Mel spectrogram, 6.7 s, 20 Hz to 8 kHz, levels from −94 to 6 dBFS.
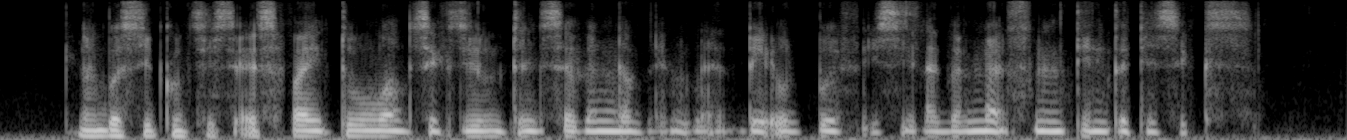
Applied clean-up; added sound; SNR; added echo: neural diffusion model UNIVERSE++.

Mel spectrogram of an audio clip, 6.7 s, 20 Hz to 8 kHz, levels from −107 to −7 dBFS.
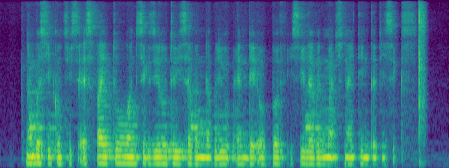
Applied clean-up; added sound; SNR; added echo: neural mask model RNNoise.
